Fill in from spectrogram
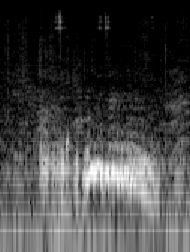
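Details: A single drawn-out male pigeon coo, low and tremulous, swelling after a short soft start and then tapering away.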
